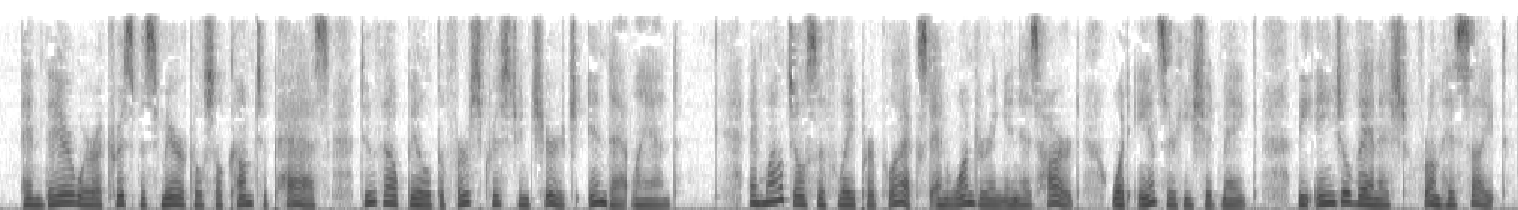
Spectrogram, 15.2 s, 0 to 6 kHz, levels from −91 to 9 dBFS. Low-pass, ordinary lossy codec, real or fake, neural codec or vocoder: 5.4 kHz; MP3, 32 kbps; real; none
